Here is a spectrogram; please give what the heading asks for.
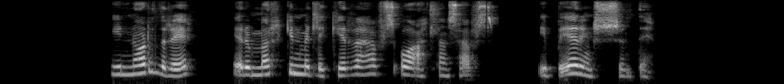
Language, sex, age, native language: Icelandic, female, 40-49, Icelandic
